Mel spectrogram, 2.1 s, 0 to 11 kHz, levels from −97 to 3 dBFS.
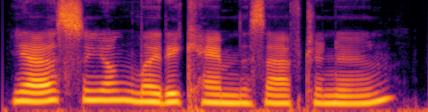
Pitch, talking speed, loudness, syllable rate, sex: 215 Hz, 195 wpm, -15 LUFS, 5.2 syllables/s, female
